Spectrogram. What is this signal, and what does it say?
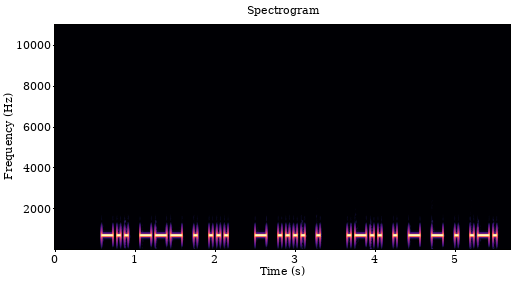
Morse code, heard as a keyed tone, about 25 wpm, 700 Hz. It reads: DOES THE LETTER
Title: Sentences from Top 1000 Words - Review Part 2 - 25wpm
